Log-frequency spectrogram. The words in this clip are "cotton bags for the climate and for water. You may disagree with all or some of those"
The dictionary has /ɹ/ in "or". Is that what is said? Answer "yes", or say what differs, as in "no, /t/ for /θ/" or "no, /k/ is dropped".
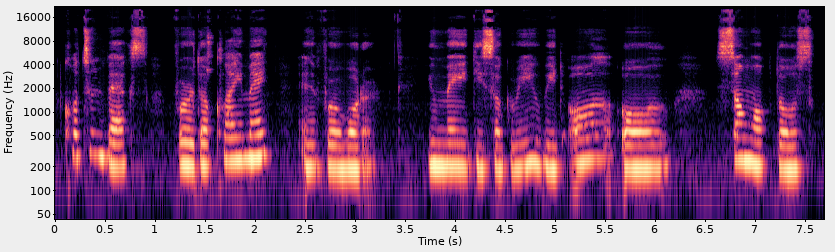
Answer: no, /l/ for /ɹ/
